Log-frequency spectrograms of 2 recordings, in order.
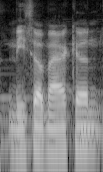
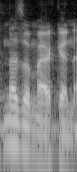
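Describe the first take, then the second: First: The first part sounds like 'miso'. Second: The first part does not sound like 'miso'. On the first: The speaker calls it wrong. "I keep calling this place Mesoamerican" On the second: The speaker calls it right. "It's Mesoamerican"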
